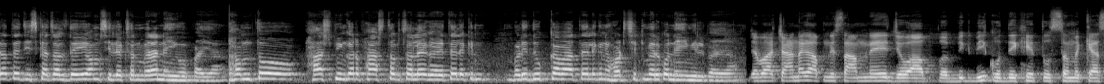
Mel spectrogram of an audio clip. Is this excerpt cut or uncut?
cut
